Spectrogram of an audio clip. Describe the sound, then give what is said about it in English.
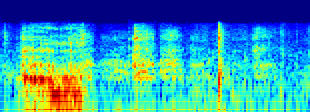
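A female dog growls, a long rough snarl followed by several shorter throaty rumbles and one sharp burst, with no talking. “But, Rosalind, we can't take that mutt all the way to Brighton.”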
